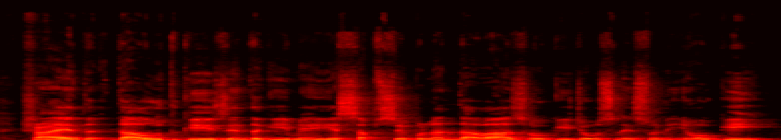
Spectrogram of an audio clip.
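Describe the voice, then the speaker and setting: A man's monotone, flat intonation sits at a medium pitch. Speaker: pastor, Bible preacher. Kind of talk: sermon.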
